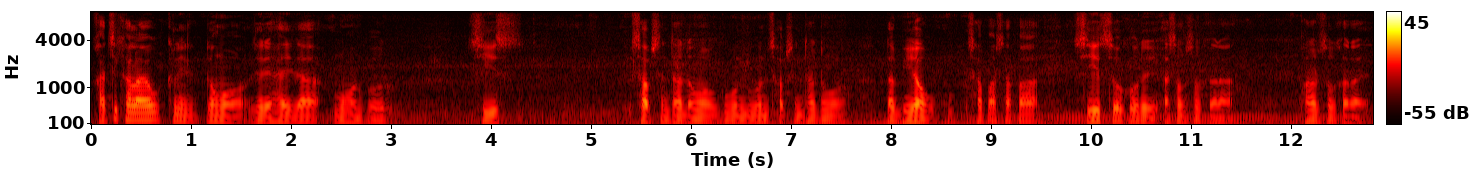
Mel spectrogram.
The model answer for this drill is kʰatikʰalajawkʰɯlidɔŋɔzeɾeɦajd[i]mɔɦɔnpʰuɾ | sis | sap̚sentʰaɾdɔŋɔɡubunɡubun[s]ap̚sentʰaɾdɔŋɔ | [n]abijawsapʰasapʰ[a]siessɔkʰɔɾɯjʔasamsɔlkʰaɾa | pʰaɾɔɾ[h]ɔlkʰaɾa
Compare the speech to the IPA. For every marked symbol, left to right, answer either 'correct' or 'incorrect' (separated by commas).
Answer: incorrect, correct, incorrect, correct, incorrect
